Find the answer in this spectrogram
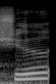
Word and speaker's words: Shu: We're going to make a joke about Shu and then realize his name is one syllable and you'll see yourself out now.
